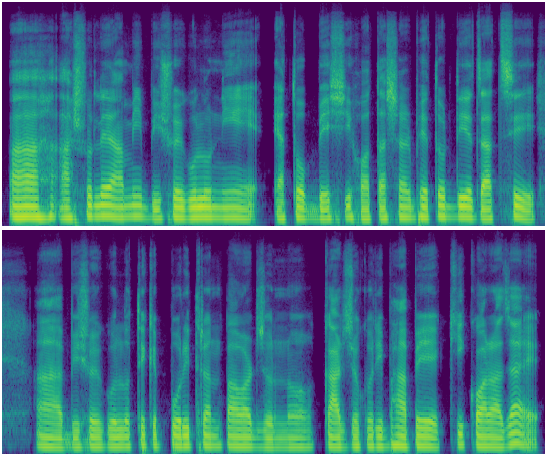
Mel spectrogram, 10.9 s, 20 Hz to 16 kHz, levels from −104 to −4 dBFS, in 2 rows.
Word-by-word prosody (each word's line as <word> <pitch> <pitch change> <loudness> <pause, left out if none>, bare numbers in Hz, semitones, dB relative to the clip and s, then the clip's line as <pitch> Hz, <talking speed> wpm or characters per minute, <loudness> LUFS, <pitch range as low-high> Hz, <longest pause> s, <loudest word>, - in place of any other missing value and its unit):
আহ 125 -1 +6 0.2
আসলে 130 +4 +1 0.2
আমি 130 +2 -1 0.2
বিষয়গুলো 120 +1 +3 0.2
নিয়ে 115 -1 0 0.4
এত 105 - -9 0.3
বেশি 110 +2 0
হতাশার 110 +2 -1
ভেতর 125 +1 +1
দিয়ে 125 -1 +5
যাচ্ছি। 110 +4 +2 0.7
আ - - +1 0.3
বিষয়গুলো 110 +1 -1
থেকে 120 0 -2 0.2
পরিত্রাণ 115 0 +1
পাওয়ার 110 -1 +2
জন্য 100 0 -4 0.4
কার্যকরীভাবে 110 +2 0 0.3
কি 125 - -3
করা 110 -2 +3
যায়? 135 -1 +2
115 Hz, 115 wpm, -23 LUFS, 110-120 Hz, 0.7 s, আহ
